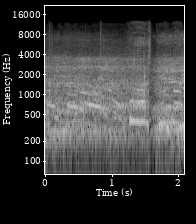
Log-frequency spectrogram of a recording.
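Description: Men's voices shouting and chanting a mock haka-style war chant, several voices overlapping.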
